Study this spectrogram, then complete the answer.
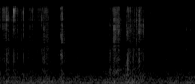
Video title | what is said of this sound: ISPANAKLI KOL BÖREĞİ 💯 5 dakikada pratik çıtır çıtır hazır yufkadan tarifim❤️ #ıspanaklıkolböreği | Crujiente. ¿Puedes oír este crujido ?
